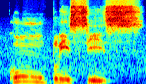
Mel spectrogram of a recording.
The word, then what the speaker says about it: Cúmplices: Cúmplices. Ó, se você perceber, eu acentuei a antepenúltima sílaba. Se eu acentuei isso, Liliane. Boa. Isso aqui é uma proparoxítona porque eu acentuei a antipenúltima.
